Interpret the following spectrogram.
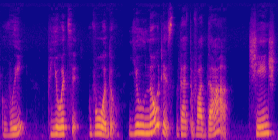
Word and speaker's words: воду: When the original noun ending is a, we change it to u and occasionally shift the stress to the other syllable.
